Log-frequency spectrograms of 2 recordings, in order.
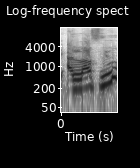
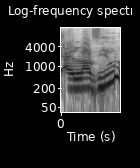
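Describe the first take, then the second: First: "love" ends on an unvoiced F, said "laf"; "love" as "laf" with a hissed F, the mistaken way. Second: "love" ends on a voiced V, said "lav"; "love" as "lav" with a buzzing V, the correct way. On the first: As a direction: say "I love you" with an F in "love". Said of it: "I love yang pakai F adalah menertawakan". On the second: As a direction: say "I love you" with a clear V in "love". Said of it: "I love pakai V adalah cinta". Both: Shown as a demonstration.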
